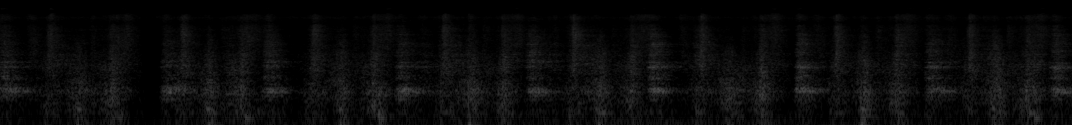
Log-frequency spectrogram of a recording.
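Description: A man breathes hard in a steady rhythm.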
